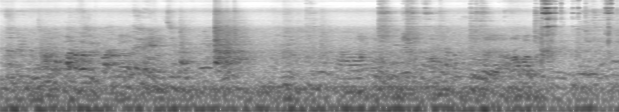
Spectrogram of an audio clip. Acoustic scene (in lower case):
restaurant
